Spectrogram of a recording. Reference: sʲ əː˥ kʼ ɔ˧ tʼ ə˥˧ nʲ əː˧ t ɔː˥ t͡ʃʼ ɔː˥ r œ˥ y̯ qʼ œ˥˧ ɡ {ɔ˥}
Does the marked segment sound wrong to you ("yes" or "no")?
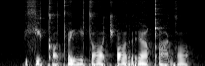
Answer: yes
